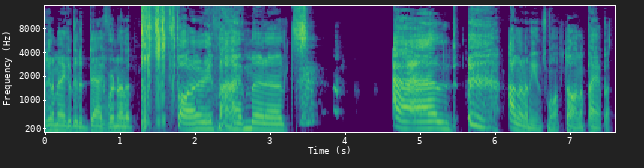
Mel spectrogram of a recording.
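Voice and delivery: halting, hammy distress with long pauses; Captain Kirk impression. Captain stuck in the toilet calling Scotty, strained Kirk impression. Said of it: "This is Captain Kirk stuck in the toilet".

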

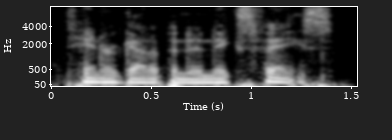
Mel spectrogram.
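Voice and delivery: ordinary delivery

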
